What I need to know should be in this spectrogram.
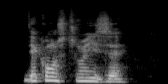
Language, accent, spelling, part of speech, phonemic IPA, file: French, Canada, déconstruisaient, verb, /de.kɔ̃s.tʁɥi.zɛ/, LL-Q150 (fra)-déconstruisaient.wav
- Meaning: third-person plural imperfect indicative of déconstruire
